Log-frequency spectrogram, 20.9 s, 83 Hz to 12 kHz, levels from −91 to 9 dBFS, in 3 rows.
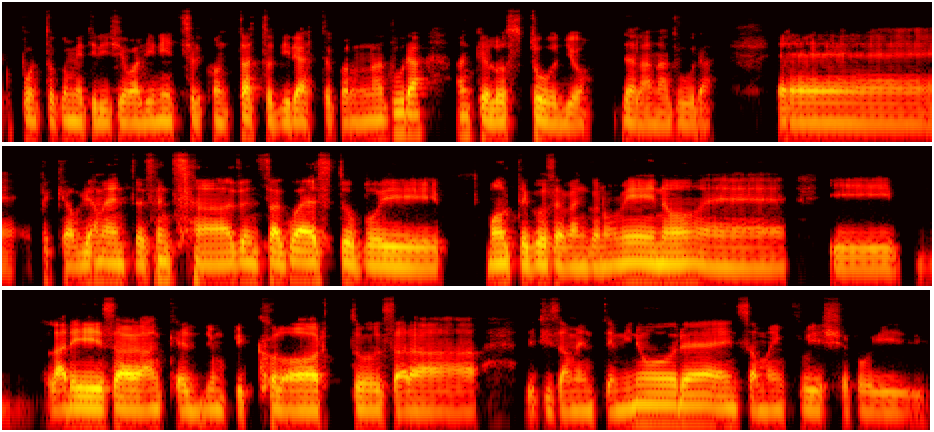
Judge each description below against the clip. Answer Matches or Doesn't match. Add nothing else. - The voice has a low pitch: Matches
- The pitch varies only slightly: Matches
